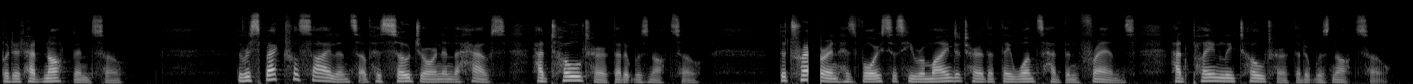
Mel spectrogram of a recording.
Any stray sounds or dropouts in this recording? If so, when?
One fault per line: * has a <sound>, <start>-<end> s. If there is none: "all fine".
* has a dropout, 8.1-8.2 s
